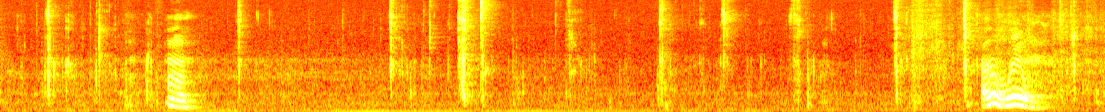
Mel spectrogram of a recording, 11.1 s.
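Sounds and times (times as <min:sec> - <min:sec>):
wet lip smacks while chewing: 0:03.8 - 0:09.8.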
